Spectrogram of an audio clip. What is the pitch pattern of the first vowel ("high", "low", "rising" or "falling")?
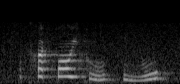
high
